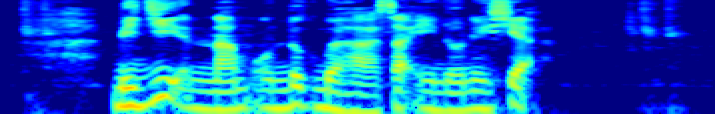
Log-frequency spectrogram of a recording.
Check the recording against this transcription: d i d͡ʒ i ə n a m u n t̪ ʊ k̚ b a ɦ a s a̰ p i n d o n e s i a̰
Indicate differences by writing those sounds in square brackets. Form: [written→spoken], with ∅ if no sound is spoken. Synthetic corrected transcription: [d→b] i d͡ʒ i ə n a m u n t̪ ʊ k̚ b a ɦ a s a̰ [p→ʔ] i n d o n e s i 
